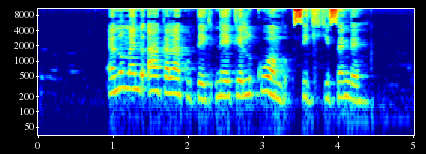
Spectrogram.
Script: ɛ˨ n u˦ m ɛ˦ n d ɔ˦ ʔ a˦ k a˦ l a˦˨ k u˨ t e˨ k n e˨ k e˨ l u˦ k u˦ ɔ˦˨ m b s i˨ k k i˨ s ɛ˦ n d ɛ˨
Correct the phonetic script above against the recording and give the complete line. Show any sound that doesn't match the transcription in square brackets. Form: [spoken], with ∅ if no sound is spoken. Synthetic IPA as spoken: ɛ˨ n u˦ m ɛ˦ n d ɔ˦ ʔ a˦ k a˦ l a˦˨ k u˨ t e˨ k n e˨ k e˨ l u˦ k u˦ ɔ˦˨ m b s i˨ k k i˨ s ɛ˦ n d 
